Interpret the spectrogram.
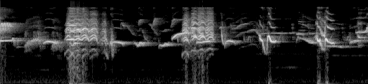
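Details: High, varied oriental magpie-robin song from a lure recording meant to prompt other birds to answer: whistled, twisting notes broken by three loud harsh, buzzy bursts.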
